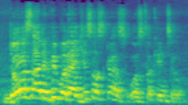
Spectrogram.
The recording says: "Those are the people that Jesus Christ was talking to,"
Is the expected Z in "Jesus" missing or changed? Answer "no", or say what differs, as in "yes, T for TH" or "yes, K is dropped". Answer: yes, S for Z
